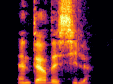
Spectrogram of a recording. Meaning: interdecile
- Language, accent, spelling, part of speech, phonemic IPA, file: French, France, interdécile, adjective, /ɛ̃.tɛʁ.de.sil/, LL-Q150 (fra)-interdécile.wav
